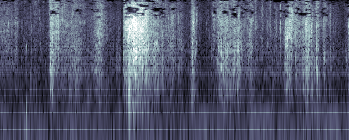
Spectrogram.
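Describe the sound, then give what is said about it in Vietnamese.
Footsteps rustle and crunch over dry medicinal leaves spread out to dry in a yard, a few quiet, uneven steps that sound faint and scratchy. “càng lúc càng rõ tiếng bước chân sột soạt dẫm lên đám lá thuốc khô mà mẹ cô phơi ở ngoài.”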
